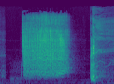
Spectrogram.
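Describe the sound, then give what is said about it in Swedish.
A fart sound, likened to bare buttocks on a glass table: one long, loud rasping blast lasting about a second, then a short silence and a second sharp burst starting right at the end. “Men det lät som att man fes naken med skinkorna på ett glasbord.”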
